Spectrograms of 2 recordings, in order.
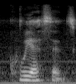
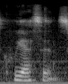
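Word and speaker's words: quiescence: state called quesence and make sure you're able to pronounce that so I'll say it again quesence quesence quesence and this looks an awful lot like the word quiet as it should because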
